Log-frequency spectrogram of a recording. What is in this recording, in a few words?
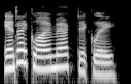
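"anticlimactically", English, British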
